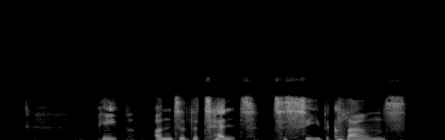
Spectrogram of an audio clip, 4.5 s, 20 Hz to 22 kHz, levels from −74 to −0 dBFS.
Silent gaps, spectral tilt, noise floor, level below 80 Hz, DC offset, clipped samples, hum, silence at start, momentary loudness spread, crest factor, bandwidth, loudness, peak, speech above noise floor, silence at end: none; -1.5 dB/octave; -67 dBFS; -52 dBFS; under 0.1%; under 0.1%; none; 0.25 s; 10 LU; 24 dB; 11.5 kHz; -33 LUFS; -14 dBFS; 31 dB; 0.4 s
